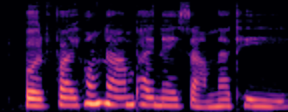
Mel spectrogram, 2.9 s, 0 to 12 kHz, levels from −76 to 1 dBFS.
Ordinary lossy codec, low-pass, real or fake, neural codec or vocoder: none; 10.8 kHz; real; none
